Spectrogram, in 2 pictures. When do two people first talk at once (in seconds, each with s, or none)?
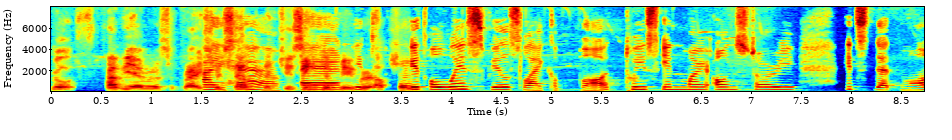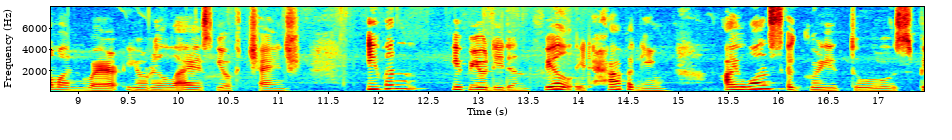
1.5 s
